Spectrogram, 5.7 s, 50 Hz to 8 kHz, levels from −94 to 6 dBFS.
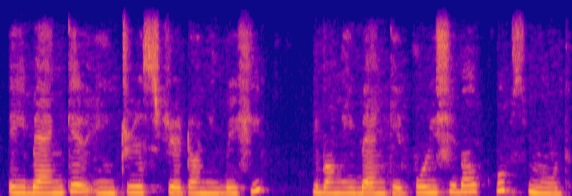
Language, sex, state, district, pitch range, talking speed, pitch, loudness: Bengali, female, West Bengal, Kolkata, 215-260 Hz, 155 wpm, 230 Hz, -20 LUFS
